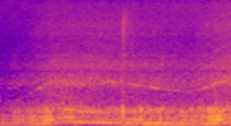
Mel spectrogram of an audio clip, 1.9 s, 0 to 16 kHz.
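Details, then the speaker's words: Standard 1994 Lancia Delta HF Integrale petrol engine blipped in neutral: revs rise and fall smoothly with even low note, no knocks; a slight crackle noted, expected to be heard more on the drive; healthy. "Oh, there's a little bit of a crackle there, listen. Yeah, we'll probably hear it more on the drive."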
